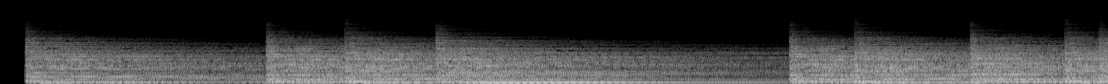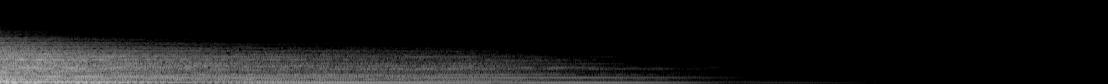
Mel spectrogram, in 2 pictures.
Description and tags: a piano recorded with ableton to make it sound dark and scary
